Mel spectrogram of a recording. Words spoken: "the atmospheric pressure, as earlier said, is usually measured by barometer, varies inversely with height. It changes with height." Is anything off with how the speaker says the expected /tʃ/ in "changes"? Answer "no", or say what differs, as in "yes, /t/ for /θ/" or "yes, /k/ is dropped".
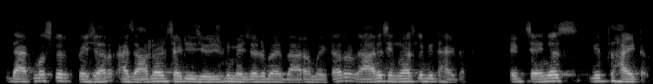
no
